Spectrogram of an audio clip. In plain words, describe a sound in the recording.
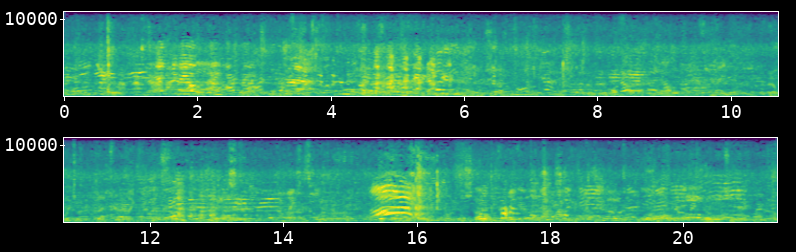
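Young women call out and chatter across an open field.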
